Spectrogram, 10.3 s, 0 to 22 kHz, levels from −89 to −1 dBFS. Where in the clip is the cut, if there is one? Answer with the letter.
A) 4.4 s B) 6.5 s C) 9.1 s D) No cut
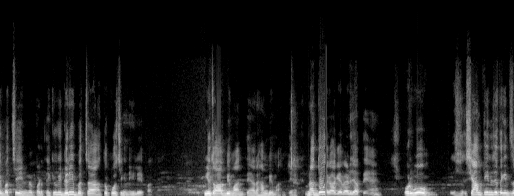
B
